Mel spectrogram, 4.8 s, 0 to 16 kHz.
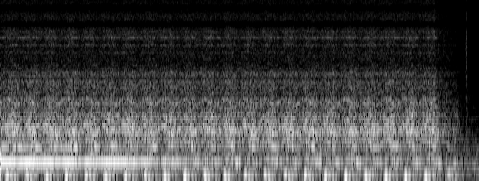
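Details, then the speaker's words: Mazda RX8 rotary, revived after sitting idle 2.5 years, fresh spark plugs fitted: starter turns engine slowly, about two and a half beats a second and fading, no start; battery reads 12.2 V, weak battery or slow starter suspected, bigger jump box considered. "okay now I'm detecting that things are becoming a little bit weaker uh I'm going to check the voltage showing 12.2 volts"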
